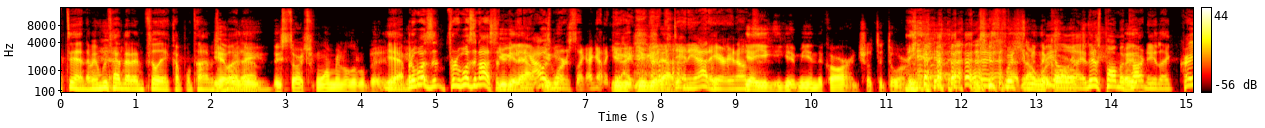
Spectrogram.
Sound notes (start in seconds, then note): 11.3 all laughing softly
